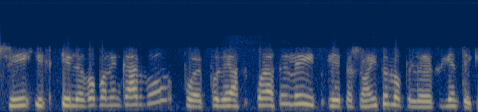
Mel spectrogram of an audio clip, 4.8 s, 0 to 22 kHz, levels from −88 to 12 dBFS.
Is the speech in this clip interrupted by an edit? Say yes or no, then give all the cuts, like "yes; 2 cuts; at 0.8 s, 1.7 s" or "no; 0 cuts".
no; 0 cuts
